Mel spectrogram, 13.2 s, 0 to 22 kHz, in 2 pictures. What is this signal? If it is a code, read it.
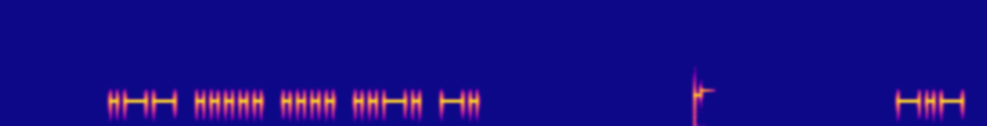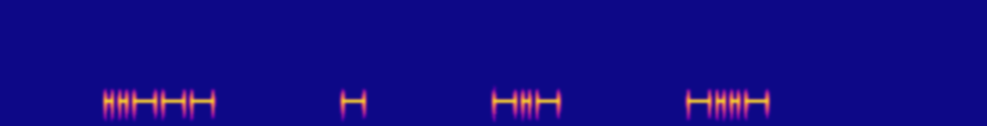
Morse code, heard as a keyed tone, about 25 wpm, spaced as for 13 wpm, 700 Hz. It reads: W5HFN K2TKX
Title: USA Call Signs - 5 Characters - 6x Character Spacing - 25wpm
